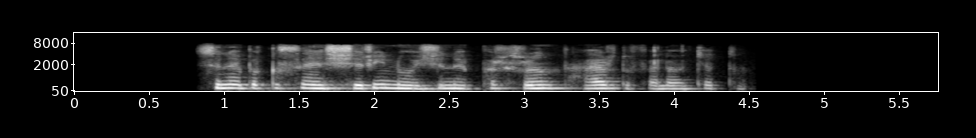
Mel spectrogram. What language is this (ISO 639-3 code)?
kur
